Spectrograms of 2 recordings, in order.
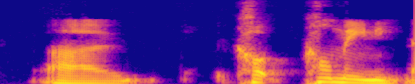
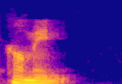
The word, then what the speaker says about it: Khomeini: Khomeini. That's right. Khomeini.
